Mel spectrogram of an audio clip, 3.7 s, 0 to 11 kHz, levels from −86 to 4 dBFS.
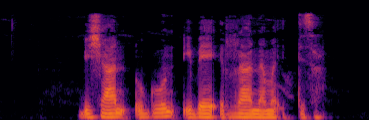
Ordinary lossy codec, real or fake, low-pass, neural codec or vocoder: Opus, 64 kbps; real; 7.2 kHz; none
